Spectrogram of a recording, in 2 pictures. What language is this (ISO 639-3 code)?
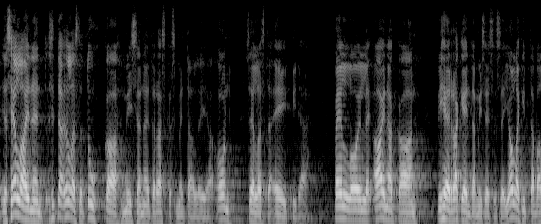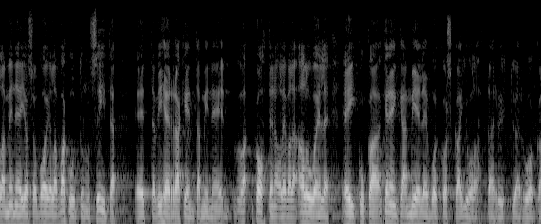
fin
